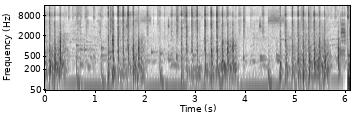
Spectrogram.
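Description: Rapid, irregular tapping and chipping of a small metal hand tool working the edge of a plywood boat plank, many light strikes a second, over background music.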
